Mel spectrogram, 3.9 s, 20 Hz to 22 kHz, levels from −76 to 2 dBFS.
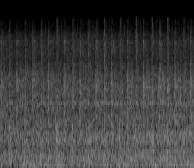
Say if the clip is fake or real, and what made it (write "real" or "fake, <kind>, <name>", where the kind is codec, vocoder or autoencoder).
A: real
